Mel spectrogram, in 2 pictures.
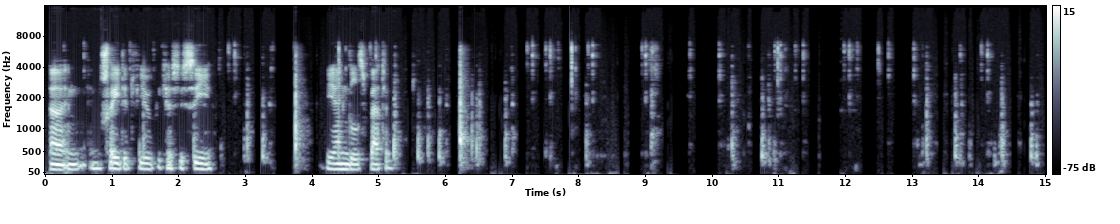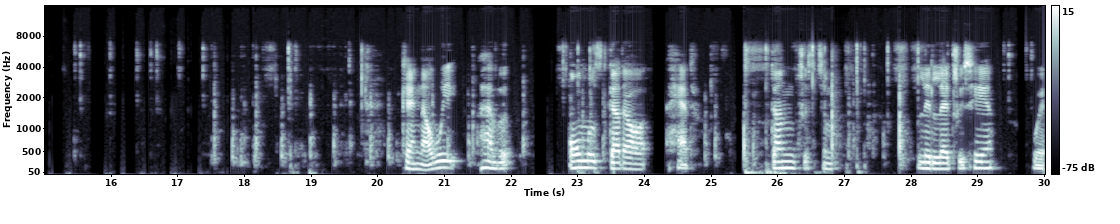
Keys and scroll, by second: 18.7 Tab, 25.6 3, 27.2 alt+Tab.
